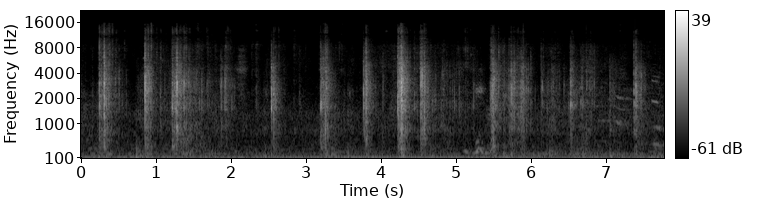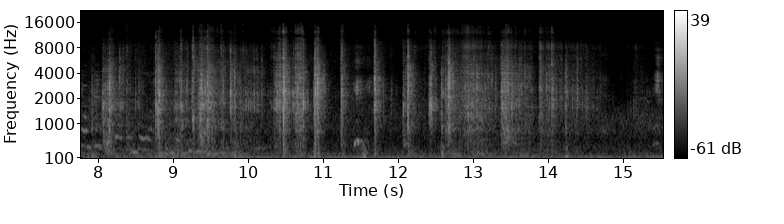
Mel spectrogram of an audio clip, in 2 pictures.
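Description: Inline skate wheels roll and clack on rough pavement close by.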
